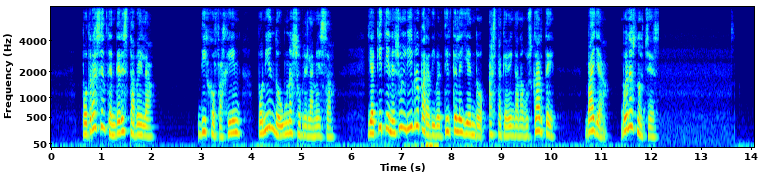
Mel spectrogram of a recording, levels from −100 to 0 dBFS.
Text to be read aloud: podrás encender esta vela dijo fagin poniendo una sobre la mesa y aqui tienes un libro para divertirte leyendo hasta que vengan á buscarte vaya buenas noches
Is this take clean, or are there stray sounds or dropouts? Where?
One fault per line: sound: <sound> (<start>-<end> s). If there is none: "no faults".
no faults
